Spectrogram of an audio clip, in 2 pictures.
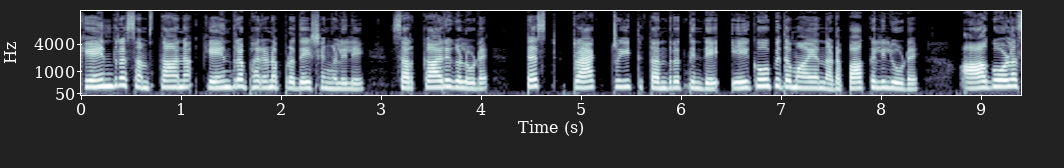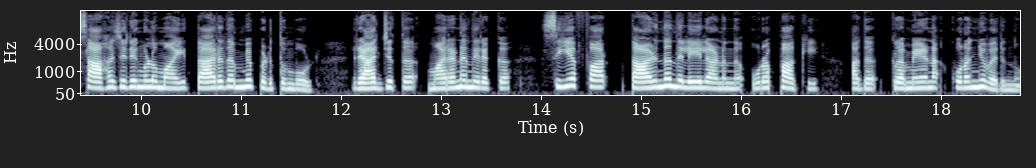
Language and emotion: Malayalam, neutral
